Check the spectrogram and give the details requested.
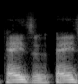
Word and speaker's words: Bazel: 이제 먼저 발음 끼고 먼저 이제 발음을 어떻게 하는지 네, FAQ에서 찾아왔는데 물론 제 발음이 좋진 않지만 약간 좀 베이절, 뭐 이 사이에 그 어떤 정도의 발음인데요. 그래서 하지만 이제 편하게 그냥 바젤로 부르도록 하겠습니다.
